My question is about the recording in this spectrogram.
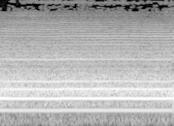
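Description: Spanish-language football commentator's long goal cry, held on one steady note, over crowd noise.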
